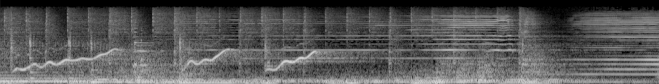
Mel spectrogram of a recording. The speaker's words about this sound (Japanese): でポワワやるんですかねこれ。時々長い。これは相当すごいノコギリプレイですよねこれね。一発撮りだったんだろうな。すごい録音風景だったような気がする。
